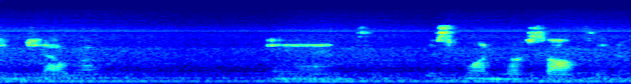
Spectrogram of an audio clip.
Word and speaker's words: Shigella: The other one is a bacterial strain, pronounced Shigella, and this one most often affects the adults, so that 70 plus age group category.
